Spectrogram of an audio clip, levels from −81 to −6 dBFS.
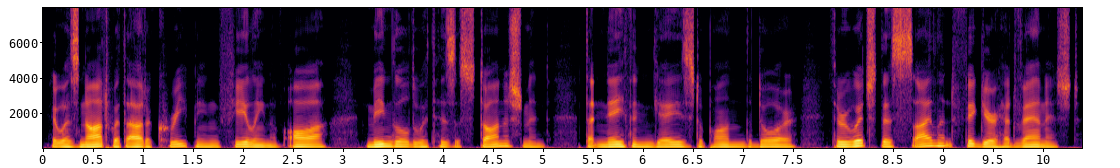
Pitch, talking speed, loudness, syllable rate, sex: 115 Hz, 150 wpm, -18 LUFS, 4.4 syllables/s, male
